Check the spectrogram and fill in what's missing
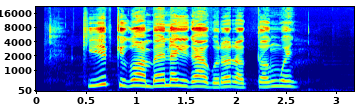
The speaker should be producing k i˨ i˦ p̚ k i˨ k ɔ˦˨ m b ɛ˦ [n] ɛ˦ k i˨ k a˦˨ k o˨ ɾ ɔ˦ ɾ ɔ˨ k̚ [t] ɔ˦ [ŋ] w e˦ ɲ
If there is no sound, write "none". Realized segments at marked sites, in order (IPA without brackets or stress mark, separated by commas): n, t, ŋ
